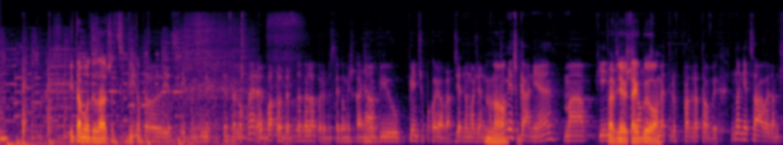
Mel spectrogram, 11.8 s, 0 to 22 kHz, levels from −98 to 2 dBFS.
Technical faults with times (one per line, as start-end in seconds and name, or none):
4.37-4.39 skip ahead
4.47-7.95 jitter buffer speed-up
